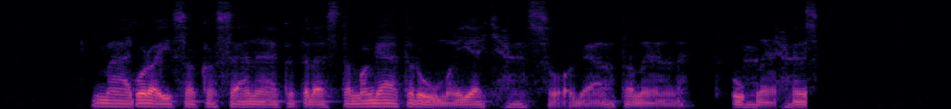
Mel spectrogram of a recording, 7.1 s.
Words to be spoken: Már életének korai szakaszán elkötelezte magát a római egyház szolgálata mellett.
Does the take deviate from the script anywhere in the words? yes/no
yes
